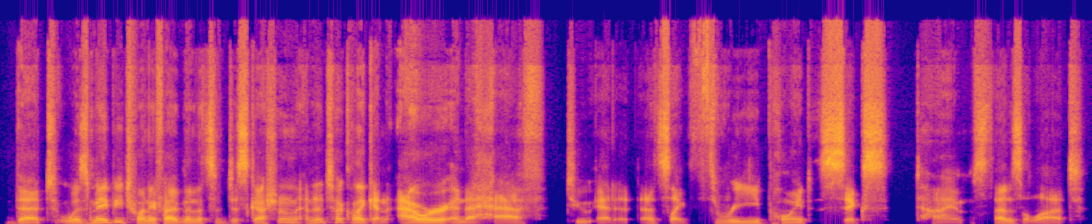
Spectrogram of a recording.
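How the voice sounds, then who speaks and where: A man's voice: mid-range voice, animated, moderate pace, vocal fry, few pauses, no echo, studio quality. A man presenting an informal online panel as a podcast host, speaking in a conversational, encouraging way with self-deprecating humor.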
